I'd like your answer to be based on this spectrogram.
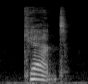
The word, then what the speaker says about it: can't: 整句话呢，在朗读过程当中，首先注意一下 can't。哎，这是美式的发音。如果英式的话呢，读的是 can't，can't，要注意一下英美的发音区别。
